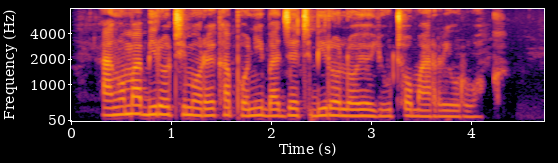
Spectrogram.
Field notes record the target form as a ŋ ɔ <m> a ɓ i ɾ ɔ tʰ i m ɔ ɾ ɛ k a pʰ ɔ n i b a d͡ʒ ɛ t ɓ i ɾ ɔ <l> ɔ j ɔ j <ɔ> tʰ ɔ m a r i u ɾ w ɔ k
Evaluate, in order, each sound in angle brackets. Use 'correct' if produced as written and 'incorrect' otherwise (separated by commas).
correct, correct, incorrect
